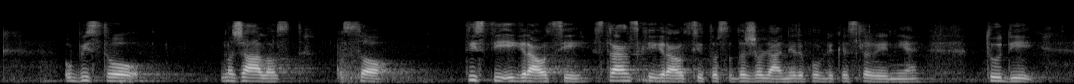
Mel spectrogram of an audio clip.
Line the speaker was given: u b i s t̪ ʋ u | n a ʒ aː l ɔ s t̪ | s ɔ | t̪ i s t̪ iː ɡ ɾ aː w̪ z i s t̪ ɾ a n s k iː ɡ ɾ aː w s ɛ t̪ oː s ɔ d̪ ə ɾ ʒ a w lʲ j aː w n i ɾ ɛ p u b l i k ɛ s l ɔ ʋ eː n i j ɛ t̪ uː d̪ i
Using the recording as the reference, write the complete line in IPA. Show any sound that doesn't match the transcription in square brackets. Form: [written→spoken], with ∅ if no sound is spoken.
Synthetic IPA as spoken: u b i s t̪ ʋ u | n a ʒ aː l ɔ s t̪ | s ɔ | t̪ i s t̪ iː ɡ ɾ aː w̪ [z→s] i s t̪ ɾ a n s k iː ɡ ɾ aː w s [ɛ→i] t̪ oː s ɔ d̪ ə ɾ ʒ a w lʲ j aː [w→∅] n i ɾ ɛ p u b l i k ɛ s l ɔ ʋ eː n i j ɛ t̪ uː d̪ i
